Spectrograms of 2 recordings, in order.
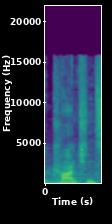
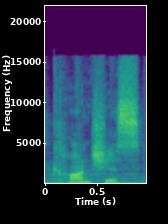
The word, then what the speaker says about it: Conscience: Remember, Conscience is spelled C-O-N-S-C-I-E-N-C-E, like conscience. You wouldn't believe how many people think that it's conscious.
